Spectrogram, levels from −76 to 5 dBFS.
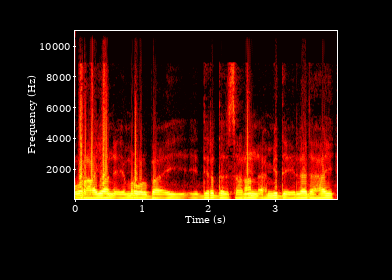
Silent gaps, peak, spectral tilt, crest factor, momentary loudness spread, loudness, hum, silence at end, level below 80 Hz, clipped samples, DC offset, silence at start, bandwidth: none; 0 dBFS; -7.5 dB/octave; 10 dB; 6 LU; -10 LUFS; none; 0.05 s; -30 dBFS; 2%; under 0.1%; 0 s; 9.4 kHz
